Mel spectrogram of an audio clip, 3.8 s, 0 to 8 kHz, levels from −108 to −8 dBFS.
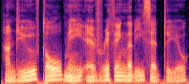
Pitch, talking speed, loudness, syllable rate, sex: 90 Hz, 160 wpm, -16 LUFS, 3.9 syllables/s, male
